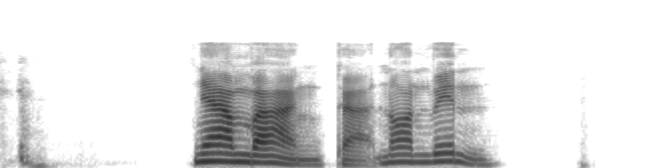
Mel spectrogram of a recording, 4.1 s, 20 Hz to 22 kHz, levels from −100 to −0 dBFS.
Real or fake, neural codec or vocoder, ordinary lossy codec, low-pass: fake; codec, 16 kHz, 4 kbps, FunCodec, trained on LibriTTS, 50 frames a second; none; none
